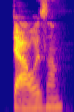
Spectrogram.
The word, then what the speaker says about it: Taoism: Taoism, spelled with a T, but okay, Taoism, for Western minds in the 1940s.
